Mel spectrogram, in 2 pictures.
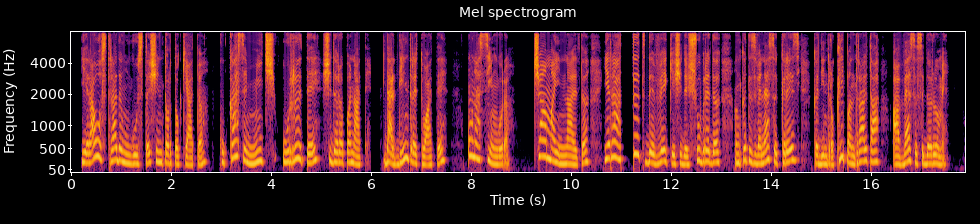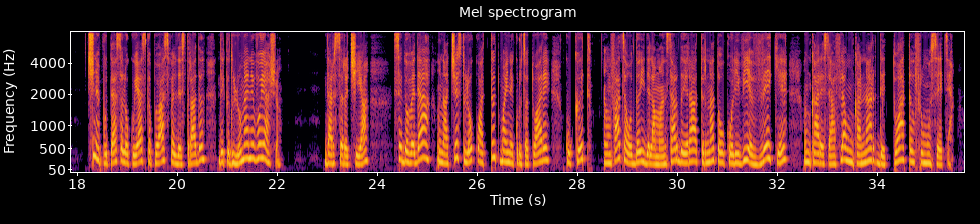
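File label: romanian female narration; voice demos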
